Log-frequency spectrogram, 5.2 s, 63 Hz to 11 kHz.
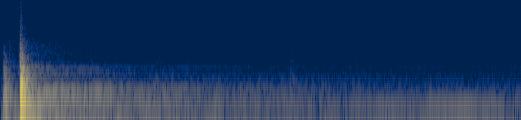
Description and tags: Upright Piano Noise 05 [RAW]
Some raw and dirty random samples of a small, out of tune Yamaha Pianino (upright piano) at a friends flat.
There's noise of my laptop and there even might be some traffic noise in the background.
Also no string scratching etc. in this pack.
Nevertheless I thought it might be better to share the samples, than to have them just rot on a drive.
I suggest throwing them into your software or hardware sampler of choice, manipulate them and listen what you come up with.
Cut in ocenaudio.
No noise-reduction or other processing has been applied.
Enjoy ;-)
recording, noise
